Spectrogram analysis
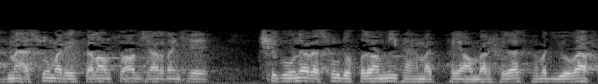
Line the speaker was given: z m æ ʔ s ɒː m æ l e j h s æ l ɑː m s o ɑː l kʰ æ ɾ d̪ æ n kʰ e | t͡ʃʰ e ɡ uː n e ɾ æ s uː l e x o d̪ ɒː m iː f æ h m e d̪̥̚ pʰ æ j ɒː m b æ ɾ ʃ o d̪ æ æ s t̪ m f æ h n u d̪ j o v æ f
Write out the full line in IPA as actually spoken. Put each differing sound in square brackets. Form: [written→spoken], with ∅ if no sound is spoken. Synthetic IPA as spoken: z m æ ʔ s [ɒː→uː] m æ l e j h s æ l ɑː m s o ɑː l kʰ æ ɾ d̪ æ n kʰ e | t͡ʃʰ e ɡ uː n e ɾ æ s uː l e x o d̪ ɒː m iː f æ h m [e→æ] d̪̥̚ pʰ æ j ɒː m b æ ɾ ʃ o d̪ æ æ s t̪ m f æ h [n→m] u d̪ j o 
